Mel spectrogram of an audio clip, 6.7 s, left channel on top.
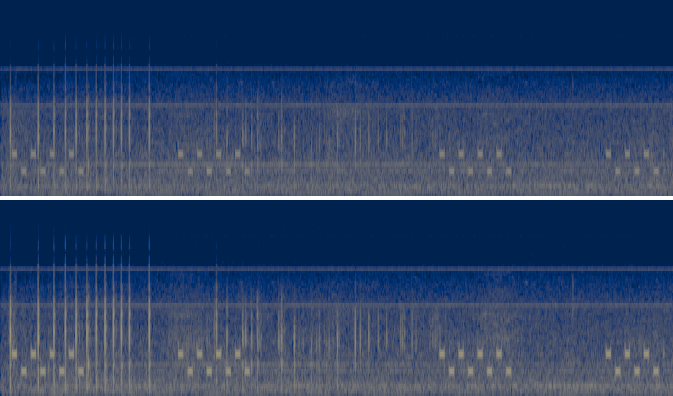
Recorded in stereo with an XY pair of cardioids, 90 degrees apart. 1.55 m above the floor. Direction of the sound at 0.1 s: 65° right.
